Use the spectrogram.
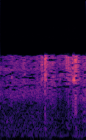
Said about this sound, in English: In the cafe of Eric Von Horn, intrigue flourished, but in the dank basement of his establishment, all was quiet save for Tarzan's heavy, drug-laden breathing.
